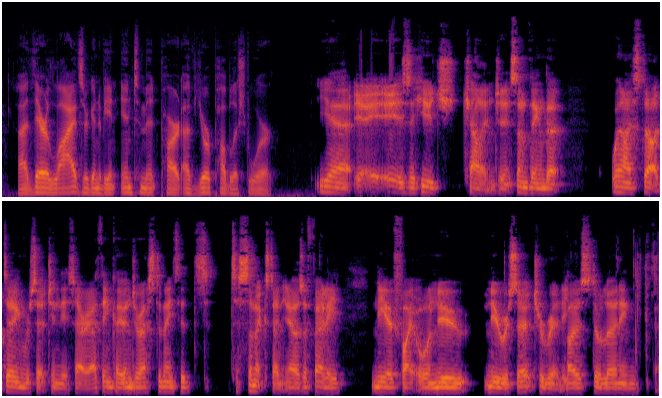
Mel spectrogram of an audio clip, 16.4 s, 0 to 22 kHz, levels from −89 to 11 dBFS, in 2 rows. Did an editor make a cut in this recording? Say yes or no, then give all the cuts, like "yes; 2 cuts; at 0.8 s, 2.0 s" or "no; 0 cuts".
yes; 1 cut; at 15.3 s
